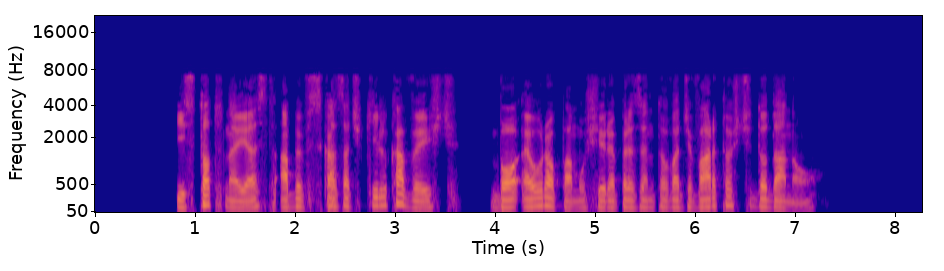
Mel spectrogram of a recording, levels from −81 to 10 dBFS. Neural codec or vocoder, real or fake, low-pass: none; real; 7.2 kHz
